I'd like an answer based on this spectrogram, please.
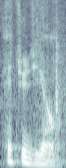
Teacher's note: Если «студент», то конечная буква произносится в нос.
